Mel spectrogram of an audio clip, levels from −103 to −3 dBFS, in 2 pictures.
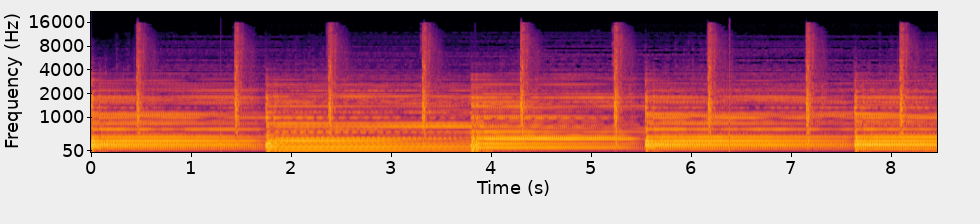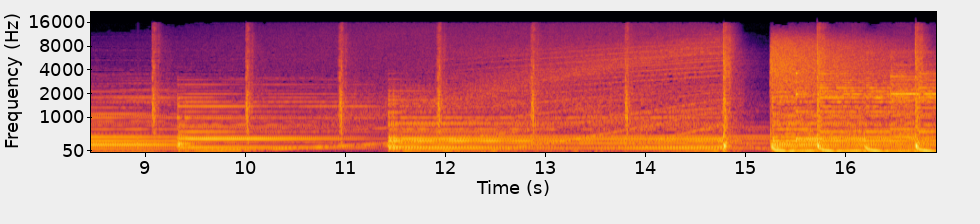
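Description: At 6.39 s, about 44 ms of audio plays twice in a row, ending at 6.43 s. This is an overlapping chunks fault. The audio was handled in blocks of 2.5 s, and at this join the new block began before the previous one had finished. The tail of one block and the head of the next therefore cover the same stretch. The doubled fragment is heard as a brief stutter or click.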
